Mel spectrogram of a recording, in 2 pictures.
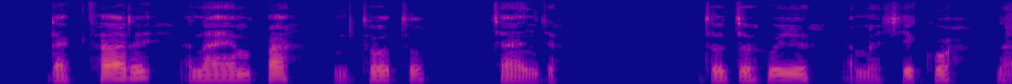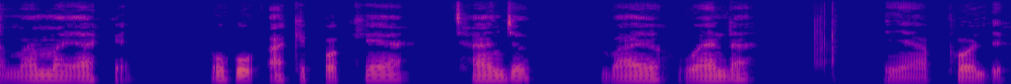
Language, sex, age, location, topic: Swahili, male, 18-24, Nakuru, health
